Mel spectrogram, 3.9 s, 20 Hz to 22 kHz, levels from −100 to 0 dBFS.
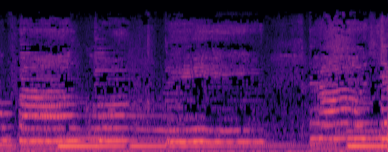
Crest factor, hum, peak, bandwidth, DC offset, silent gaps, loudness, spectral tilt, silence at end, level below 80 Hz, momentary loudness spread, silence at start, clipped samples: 14 dB; none; -22 dBFS; 16 kHz; under 0.1%; none; -38 LUFS; -5.5 dB/octave; 0 s; -54 dBFS; 12 LU; 0 s; under 0.1%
